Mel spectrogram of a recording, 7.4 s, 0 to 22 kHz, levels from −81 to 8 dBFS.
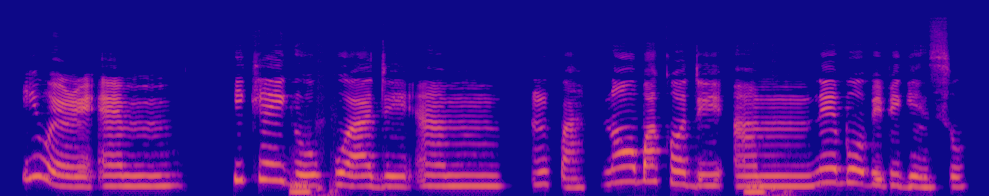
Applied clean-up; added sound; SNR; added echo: none; Breathing; 5 dB; none.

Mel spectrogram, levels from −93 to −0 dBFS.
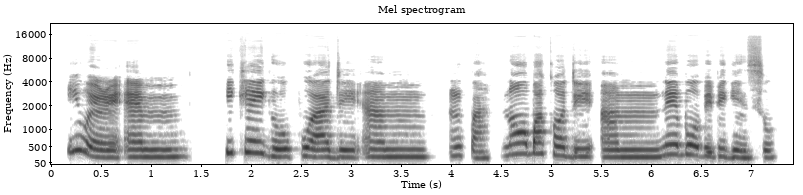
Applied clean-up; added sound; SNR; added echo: none; none; none; none.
